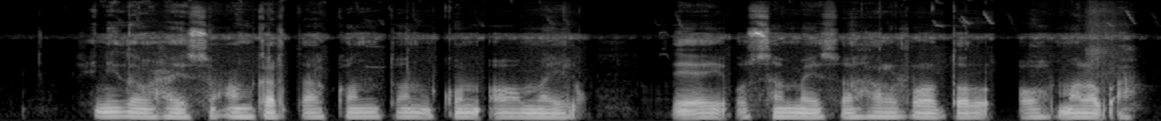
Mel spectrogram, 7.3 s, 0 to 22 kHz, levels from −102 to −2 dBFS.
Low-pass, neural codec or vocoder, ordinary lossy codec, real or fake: none; none; none; real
